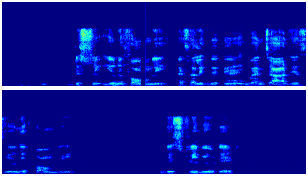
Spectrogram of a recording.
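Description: A man speaks calmly through a microphone, as if explaining.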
